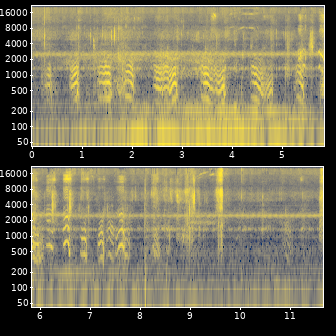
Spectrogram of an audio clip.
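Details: Siberian Husky puppies while nursing, a run of soft, quick, arched whimpers repeated over several seconds with a low rumble beneath, fading into quiet.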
